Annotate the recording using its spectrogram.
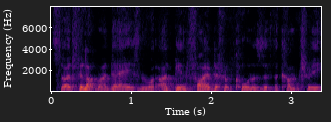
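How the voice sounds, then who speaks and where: A man speaks with a southern English accent over a quiet background. His voice is somewhat breathy. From England. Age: 60s. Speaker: educational consultant and former headteacher. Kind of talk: casual interview chat. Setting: remote call. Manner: hesitant, with frequent repetitions.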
